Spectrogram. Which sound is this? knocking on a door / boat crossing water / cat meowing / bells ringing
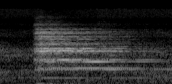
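bells ringing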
